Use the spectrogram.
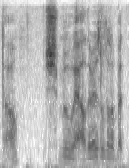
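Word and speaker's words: שְׁמוּאֵל: hebrew shmuel and this according to our rule the shabazz at the beginning of a syllable therefore it's vocal beginning of a word is obviously the beginning of a syllable so shmuel now you can hear that you don't pronounce the shiva very much shmuel it's almost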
